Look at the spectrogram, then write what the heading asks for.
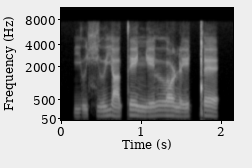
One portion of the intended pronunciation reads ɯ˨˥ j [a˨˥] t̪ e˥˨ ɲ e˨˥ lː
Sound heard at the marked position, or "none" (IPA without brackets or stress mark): a˨˥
